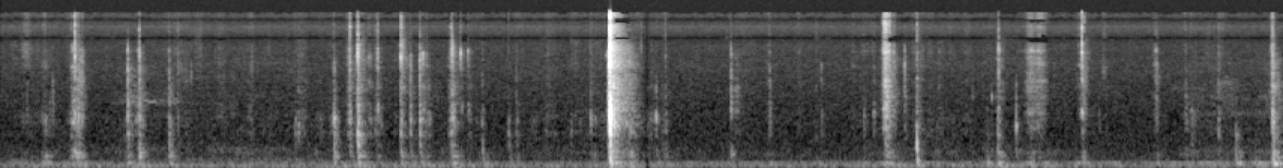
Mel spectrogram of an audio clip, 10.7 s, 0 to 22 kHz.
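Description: Plastic bottom cover of an MSI GL73 gaming laptop being pried open with small flathead screwdrivers: scattered small plastic clicks as the tips work along the edge, with one loud snap about five seconds in as a retaining clip pops free.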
